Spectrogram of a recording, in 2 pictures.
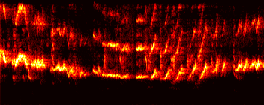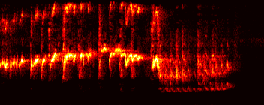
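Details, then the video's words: Male Gouldian finch with yellow back, red head and white chest sings at night; a long high buzzy, rasping phrase with rapid ticking notes over a steady whistled line, ending in a lower drawn-out buzz, soft room hum behind. "Gouldian Finch Singing Gacor"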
